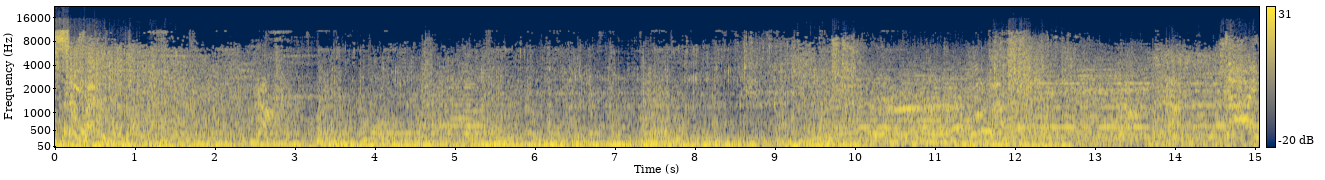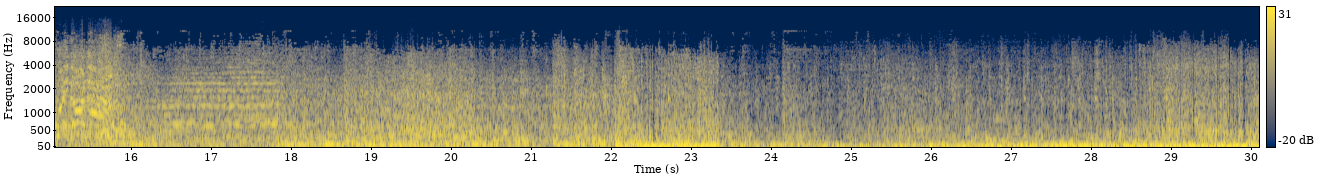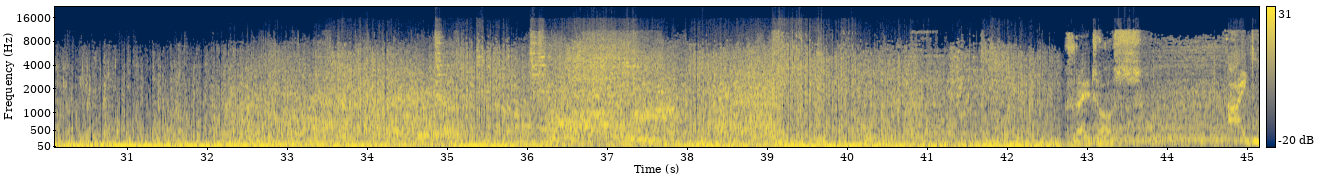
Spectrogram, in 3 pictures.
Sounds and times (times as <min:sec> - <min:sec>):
Music: 0:00.0 - 0:45.1.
